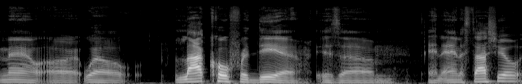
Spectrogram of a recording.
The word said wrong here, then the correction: Atanasio: is that how you say it? Atanasio? – Yeah, Atanasio.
